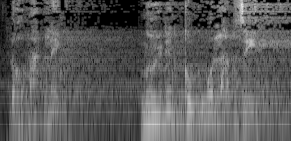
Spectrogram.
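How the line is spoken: Cold hiss. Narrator (Vietnamese): xà yêu lạnh lùng rít lên

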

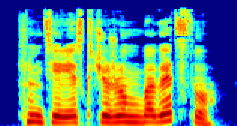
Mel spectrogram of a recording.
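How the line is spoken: Skeptical snort. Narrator (Russian): хмыкнул Берсеньев

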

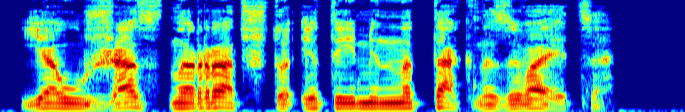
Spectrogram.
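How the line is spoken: Strained growl. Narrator (Russian): прорычал Рон

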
